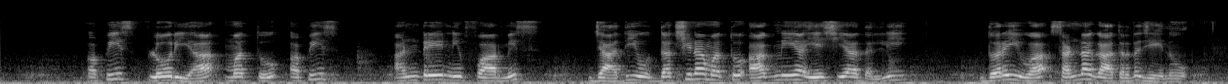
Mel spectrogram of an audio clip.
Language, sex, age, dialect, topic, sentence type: Kannada, male, 18-24, Mysore Kannada, agriculture, statement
